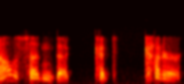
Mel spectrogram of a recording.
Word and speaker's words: Qatar: And I can never remember, because some people pronounce it like gutter. – Cutter? – With a G, but cutter. – It's cutter.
